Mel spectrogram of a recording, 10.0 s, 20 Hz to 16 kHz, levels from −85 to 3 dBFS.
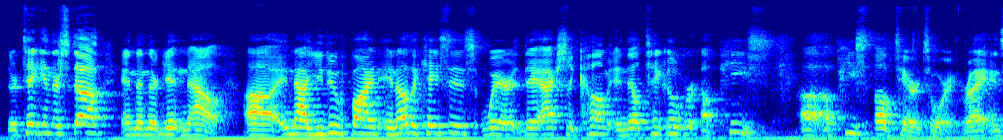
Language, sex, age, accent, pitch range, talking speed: English, male, 30-49, American, 165-210 Hz, 210 wpm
